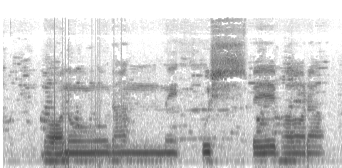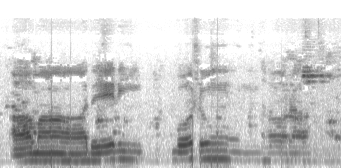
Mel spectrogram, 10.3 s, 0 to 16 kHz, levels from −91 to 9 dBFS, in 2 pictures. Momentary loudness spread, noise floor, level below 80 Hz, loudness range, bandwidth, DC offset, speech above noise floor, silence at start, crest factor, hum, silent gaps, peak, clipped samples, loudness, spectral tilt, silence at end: 17 LU; -46 dBFS; -58 dBFS; 4 LU; 11.5 kHz; under 0.1%; 21 dB; 0.05 s; 20 dB; none; none; -6 dBFS; under 0.1%; -25 LUFS; -5 dB/octave; 0 s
